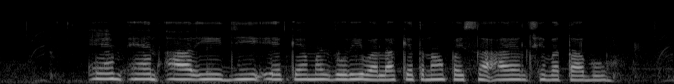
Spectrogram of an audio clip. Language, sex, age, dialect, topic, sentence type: Maithili, female, 25-30, Angika, banking, question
